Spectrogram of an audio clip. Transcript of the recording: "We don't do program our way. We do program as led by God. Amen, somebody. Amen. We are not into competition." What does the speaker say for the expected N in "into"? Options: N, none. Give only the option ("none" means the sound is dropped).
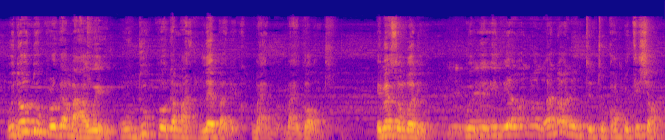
none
